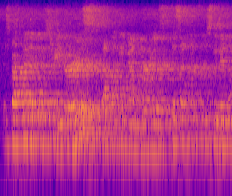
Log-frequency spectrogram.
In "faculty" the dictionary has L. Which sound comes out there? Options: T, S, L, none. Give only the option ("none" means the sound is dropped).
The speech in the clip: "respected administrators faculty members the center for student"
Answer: none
